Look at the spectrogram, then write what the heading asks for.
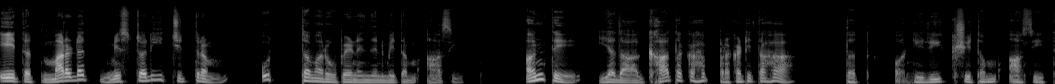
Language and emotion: Sanskrit, surprised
